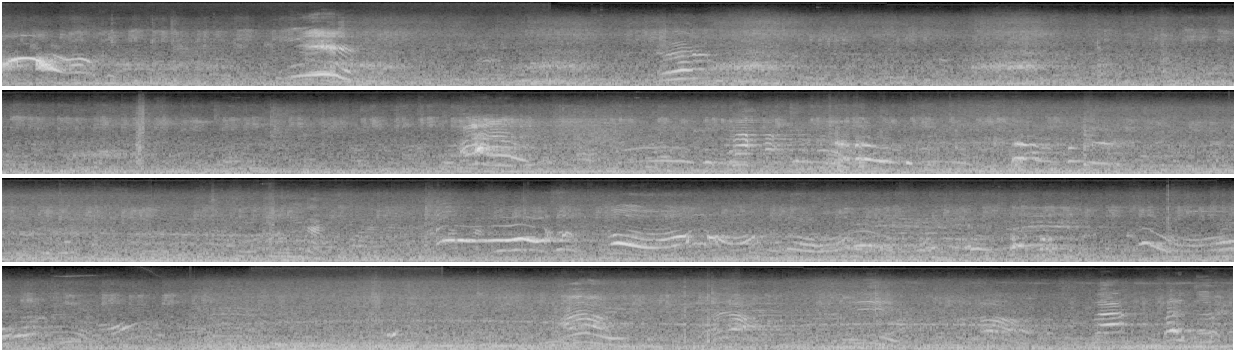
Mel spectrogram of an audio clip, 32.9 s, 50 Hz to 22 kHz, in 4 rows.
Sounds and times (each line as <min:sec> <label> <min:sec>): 0:01.8 Child 0:02.6
0:11.2 Child 0:11.9
0:19.2 Child 0:25.6
0:28.3 Child 0:32.8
